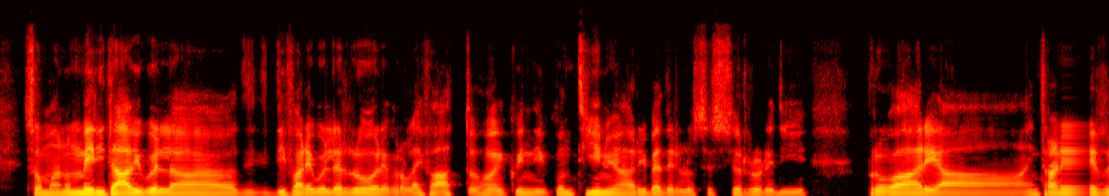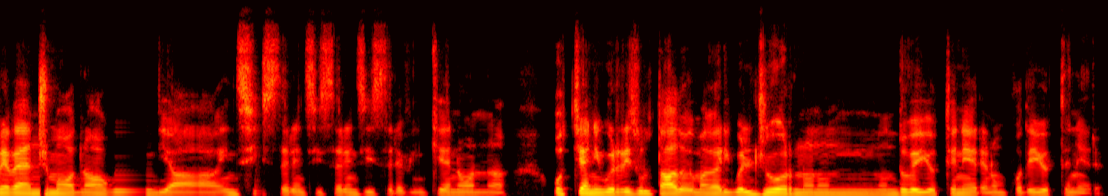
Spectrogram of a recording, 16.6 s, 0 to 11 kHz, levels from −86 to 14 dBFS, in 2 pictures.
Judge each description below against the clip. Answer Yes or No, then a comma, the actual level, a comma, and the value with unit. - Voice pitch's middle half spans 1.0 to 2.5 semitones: Yes, narrow, 1.7 semitones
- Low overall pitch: Yes, low, 130 Hz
